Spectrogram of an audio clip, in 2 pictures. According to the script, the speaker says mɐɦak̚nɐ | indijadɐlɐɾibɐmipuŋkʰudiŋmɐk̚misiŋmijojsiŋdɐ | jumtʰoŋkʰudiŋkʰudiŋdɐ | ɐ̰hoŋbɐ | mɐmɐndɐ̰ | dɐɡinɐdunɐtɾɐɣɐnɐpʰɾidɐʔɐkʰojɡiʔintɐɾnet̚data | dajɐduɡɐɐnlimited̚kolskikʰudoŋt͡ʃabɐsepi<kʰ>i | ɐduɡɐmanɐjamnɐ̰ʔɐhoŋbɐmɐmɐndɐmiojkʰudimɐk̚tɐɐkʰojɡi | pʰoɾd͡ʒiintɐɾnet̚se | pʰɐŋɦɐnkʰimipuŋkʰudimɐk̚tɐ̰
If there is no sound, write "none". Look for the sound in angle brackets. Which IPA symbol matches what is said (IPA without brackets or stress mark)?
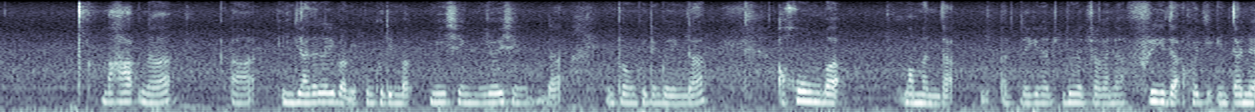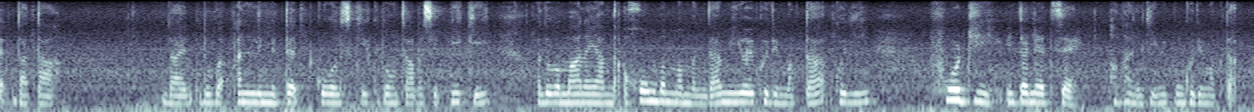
kʰ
